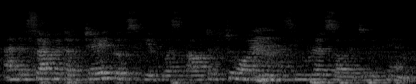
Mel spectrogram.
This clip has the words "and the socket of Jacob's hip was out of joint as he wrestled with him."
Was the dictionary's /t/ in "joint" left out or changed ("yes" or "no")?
yes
